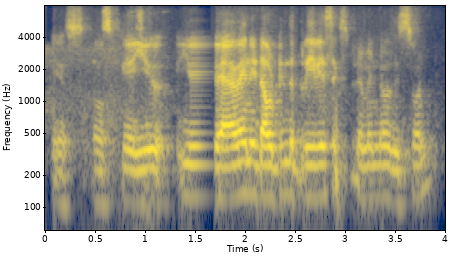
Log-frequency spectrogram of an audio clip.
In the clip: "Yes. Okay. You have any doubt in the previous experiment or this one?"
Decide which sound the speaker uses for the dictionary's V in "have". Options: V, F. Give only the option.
V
